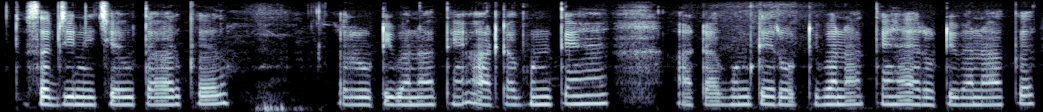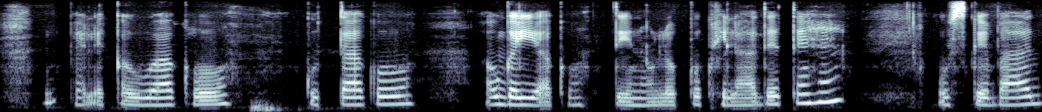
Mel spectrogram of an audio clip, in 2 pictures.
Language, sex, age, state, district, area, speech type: Hindi, female, 30-45, Uttar Pradesh, Prayagraj, rural, spontaneous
